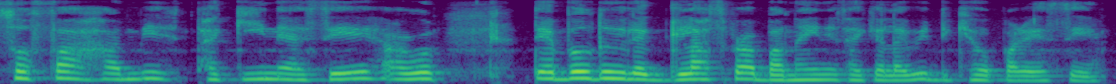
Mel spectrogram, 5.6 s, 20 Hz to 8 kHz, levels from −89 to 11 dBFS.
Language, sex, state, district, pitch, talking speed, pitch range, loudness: Nagamese, female, Nagaland, Kohima, 200 Hz, 215 wpm, 180-220 Hz, -18 LUFS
